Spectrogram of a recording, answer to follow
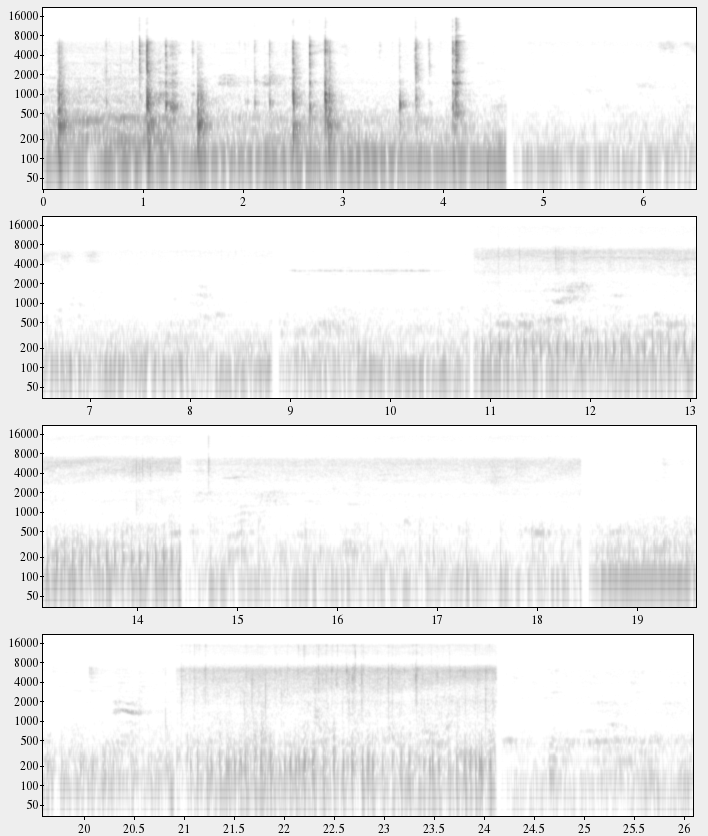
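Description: A metal spoon clicking and knocking against a steel bowl as batter is stirred, for the first few seconds. Then quieter kitchen handling follows, changing abruptly several times, with a steady hiss near the end as a flatbread cooks on a griddle.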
